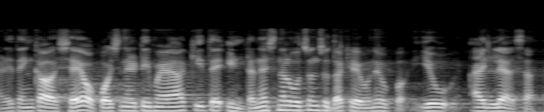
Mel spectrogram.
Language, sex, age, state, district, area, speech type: Goan Konkani, male, 18-30, Goa, Bardez, urban, spontaneous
